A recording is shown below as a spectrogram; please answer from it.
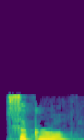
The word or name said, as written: suckerel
